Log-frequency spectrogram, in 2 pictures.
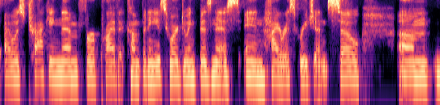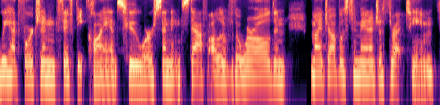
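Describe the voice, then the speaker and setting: A woman in her thirties recounts her path as a guest, in a candid, conversational way. Her voice carries a noticeable gravelly fry at a middling pitch. The sound is close and dry. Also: dry recording. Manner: candid, conversational, quick bursts. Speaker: guest, career coach. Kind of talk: casual interview storytelling.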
